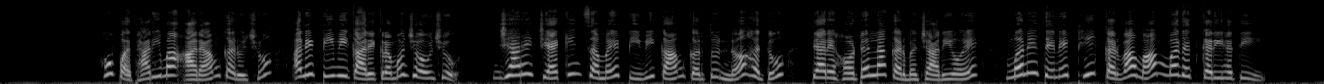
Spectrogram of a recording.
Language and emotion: Gujarati, happy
